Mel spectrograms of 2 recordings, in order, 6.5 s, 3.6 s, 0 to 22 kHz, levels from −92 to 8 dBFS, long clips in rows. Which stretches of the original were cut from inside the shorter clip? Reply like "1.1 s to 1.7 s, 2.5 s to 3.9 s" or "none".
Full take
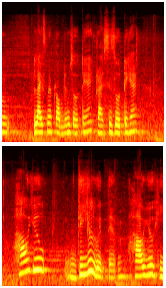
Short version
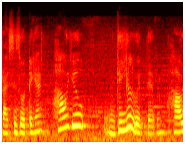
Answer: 2.8 s to 3.4 s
